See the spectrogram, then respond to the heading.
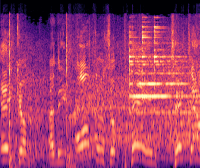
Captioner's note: bell ringing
